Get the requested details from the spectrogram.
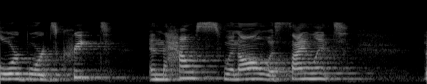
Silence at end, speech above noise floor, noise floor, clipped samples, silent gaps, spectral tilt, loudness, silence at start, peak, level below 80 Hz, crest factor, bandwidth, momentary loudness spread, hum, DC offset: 0 s; 30 dB; -59 dBFS; under 0.1%; none; -3 dB/octave; -29 LUFS; 0 s; -14 dBFS; under -90 dBFS; 16 dB; 7.6 kHz; 16 LU; none; under 0.1%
